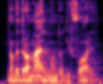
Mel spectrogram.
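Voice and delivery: usual speaking voice

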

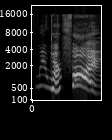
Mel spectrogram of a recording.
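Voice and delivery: shrieking outraged yell; outraged shout. Acted. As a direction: scream it in outrage.

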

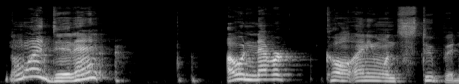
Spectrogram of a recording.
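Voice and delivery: playfully outraged squeak of denial; mock indignant denial. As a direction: deny it in a high, offended voice.

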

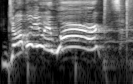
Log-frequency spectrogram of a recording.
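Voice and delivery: high, drawn-out cry of triumph; excited shriek. Real, not acted. Streamer shrieking in triumph as the pet obeys. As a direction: stretch it out in a delighted squeal. Game trick succeeds, elated cry.

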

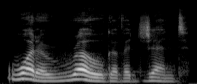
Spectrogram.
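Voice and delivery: ordinary delivery, nothing marked

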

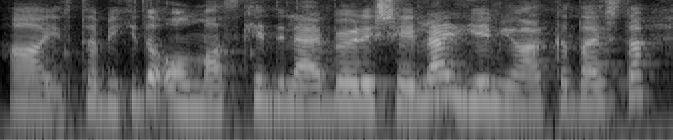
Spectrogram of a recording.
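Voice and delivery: ordinary talk

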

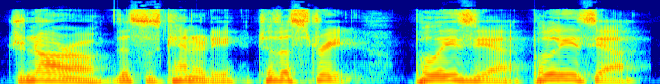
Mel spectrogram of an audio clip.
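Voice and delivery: high-pitched urgent call, rising as it goes; shouted warning. A narrator's reading. Kennedy warning Gennaro through the dictograph, shouting urgently. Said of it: "pulled down the other switch and shouted".

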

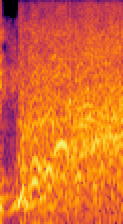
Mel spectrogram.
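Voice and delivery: loud burst of laughter; big laugh. Real, not acted. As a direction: crack up. Laugh after punchline.

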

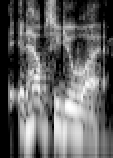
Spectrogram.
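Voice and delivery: normal talking voice

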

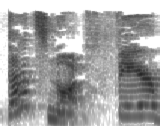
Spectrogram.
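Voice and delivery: high, loud protest; bawling. A narrator's reading. Toad protesting Frog's insult, high loud bawl. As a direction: bawl it out in hurt indignation. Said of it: "bawled Toad".

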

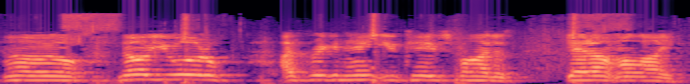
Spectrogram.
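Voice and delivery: high-pitched, exasperated outburst; agitated anger. Real, not acted. Gamer swarmed by cave spiders, agitated and angry. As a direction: snap at attackers in alarm.

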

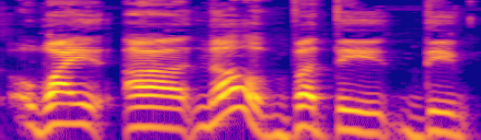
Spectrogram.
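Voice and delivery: lightly voiced quirky camp host; helpful but hesitant character voice; Igor. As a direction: offer the odd suggestion in character. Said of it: "And Igor says".

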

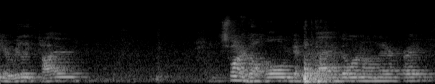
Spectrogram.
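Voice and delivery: usual speaking voice

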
